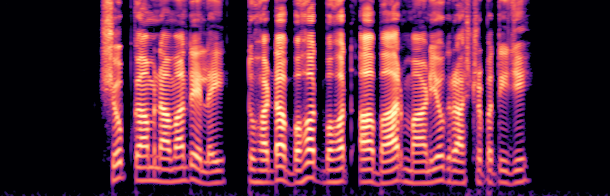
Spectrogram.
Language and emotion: Punjabi, neutral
